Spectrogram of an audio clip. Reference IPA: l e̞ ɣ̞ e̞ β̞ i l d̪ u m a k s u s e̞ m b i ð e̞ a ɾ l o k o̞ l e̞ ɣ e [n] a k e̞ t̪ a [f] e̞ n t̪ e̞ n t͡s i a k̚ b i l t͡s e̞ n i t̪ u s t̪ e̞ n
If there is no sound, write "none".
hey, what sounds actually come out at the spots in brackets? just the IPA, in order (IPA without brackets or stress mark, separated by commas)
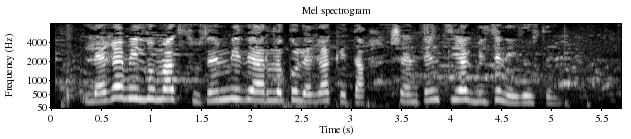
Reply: none, s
